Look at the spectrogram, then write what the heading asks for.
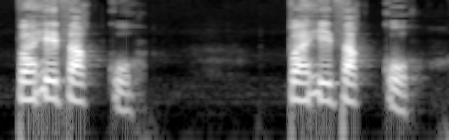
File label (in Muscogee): "pvhe rakko", Muscogee; Mvskoke Words with Repeated Consonants; A Dictionary of Creek/Muskogee; SIL International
